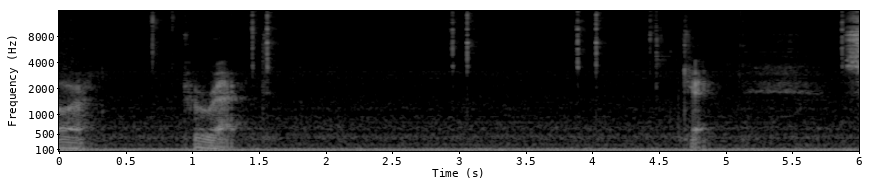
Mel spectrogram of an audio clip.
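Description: Faint, scattered clicks of computer keys, a few single keystrokes spread over several seconds, over a steady low hum.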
